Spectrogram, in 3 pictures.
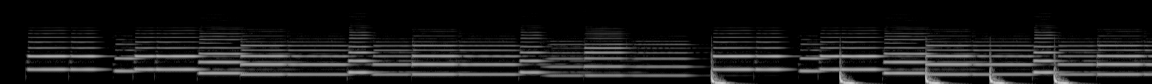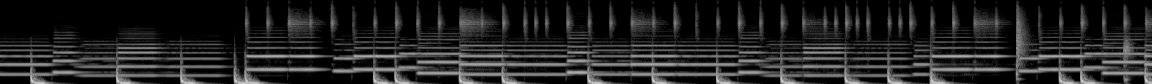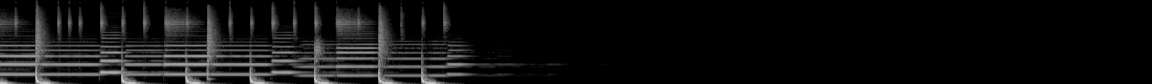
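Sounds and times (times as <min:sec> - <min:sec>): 
oboe: 0:00.3 - 0:13.4, 0:14.0 - 0:28.2.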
